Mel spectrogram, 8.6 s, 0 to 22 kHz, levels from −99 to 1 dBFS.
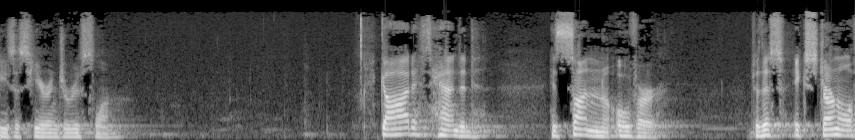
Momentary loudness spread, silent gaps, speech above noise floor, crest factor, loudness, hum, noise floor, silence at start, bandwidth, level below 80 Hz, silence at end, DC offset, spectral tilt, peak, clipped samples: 15 LU; none; 37 dB; 18 dB; -15 LUFS; none; -52 dBFS; 0 s; 16 kHz; -56 dBFS; 0 s; under 0.1%; -4.5 dB/octave; 0 dBFS; under 0.1%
